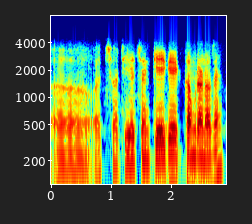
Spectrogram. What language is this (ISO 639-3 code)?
doi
